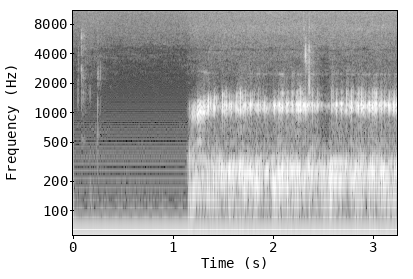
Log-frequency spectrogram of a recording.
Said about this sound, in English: Is that the scream? That's a scream. You want me to start it? It sounds like a fart.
